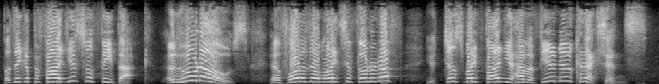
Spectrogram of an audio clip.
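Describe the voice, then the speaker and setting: A showy master of ceremonies pony in a storybook tale. The voice is high and forceful, proclaiming each phrase formally over a slightly dull recording. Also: male voice, expressive, fairly quick, no echo. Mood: encouraging.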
